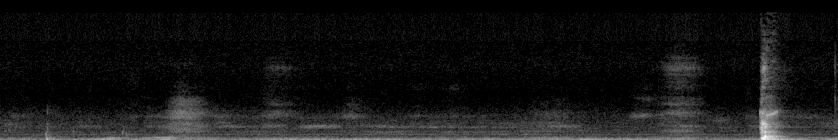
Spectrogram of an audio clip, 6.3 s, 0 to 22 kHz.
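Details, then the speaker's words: A single sharp hiccup against quiet room noise, with faint breaths before it, one in a series of ten hiccups; hiccup. "I have hiccups. 1. I'm going to do 10 hiccups."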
